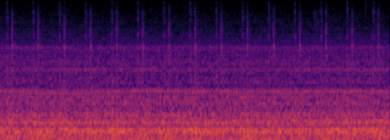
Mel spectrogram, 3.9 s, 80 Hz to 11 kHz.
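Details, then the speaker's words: Vevor diesel heater warming up, outlet about 102–104°F and exhaust about 170°F: steady fan rush with a faint, even fuel-pump tick several times a second that gets faster as it heats; normal. "And you can hear the pump, it's going a little faster and faster."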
